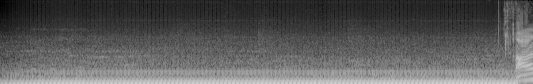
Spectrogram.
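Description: Loud, steady electrical mains hum with a buzzy ladder of overtones, the kind of ground-loop hum picked up in a microphone's sound system. It cuts off abruptly near the end.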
